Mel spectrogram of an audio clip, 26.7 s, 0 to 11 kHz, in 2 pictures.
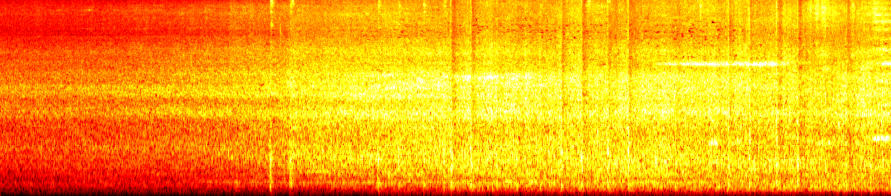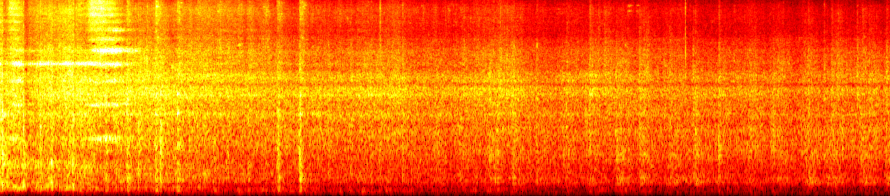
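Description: EN57 electric multiple unit approaching and passing close by, then running away into the distance, its wheels clattering over rail joints and points. It grows louder for the first several seconds, with a brief high-pitched squeal at the loudest part in the middle, and then slowly fades.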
